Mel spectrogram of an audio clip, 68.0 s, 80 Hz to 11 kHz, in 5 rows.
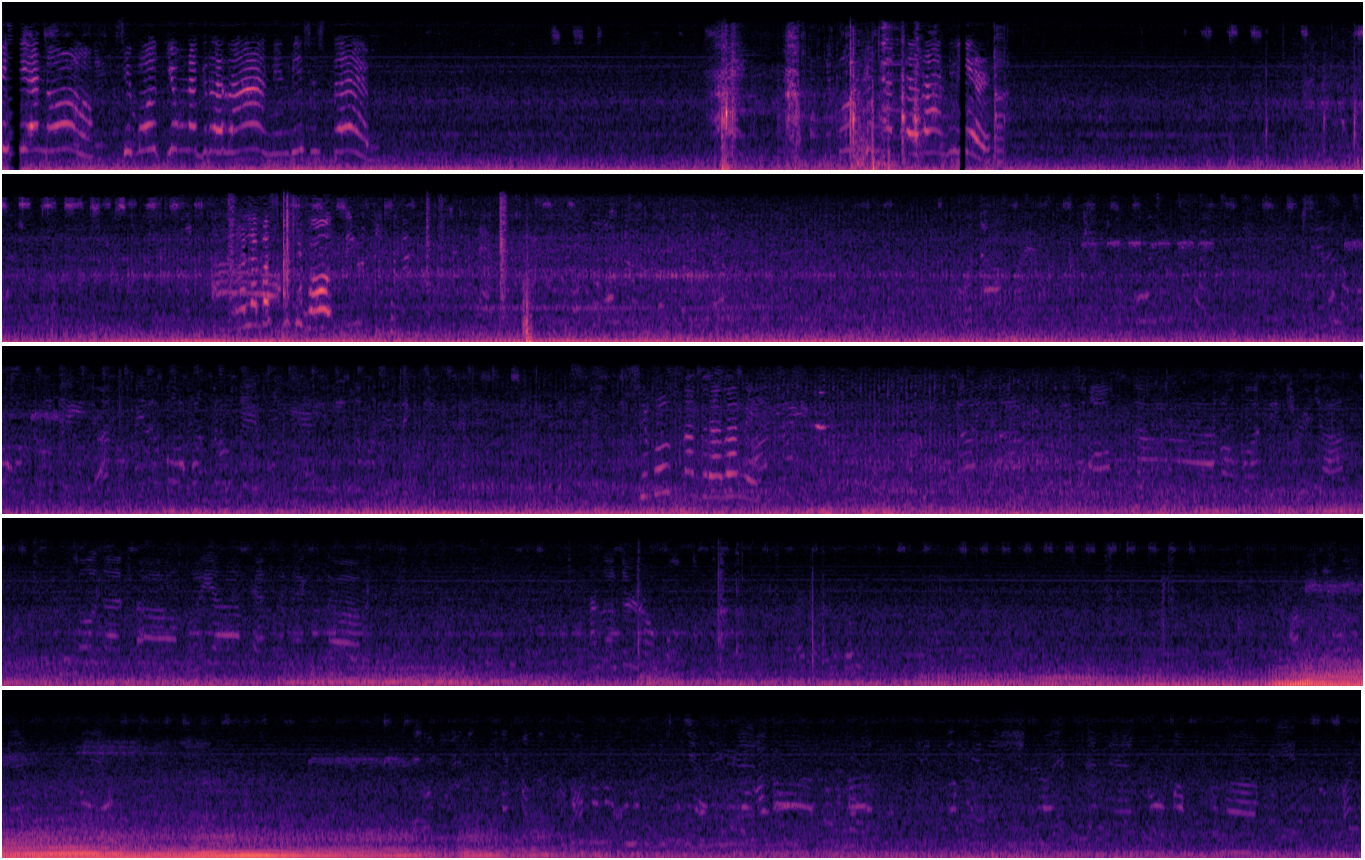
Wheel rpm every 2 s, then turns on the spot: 0, 0, 0, 10, 0, 0, 0, 0, 0, 0, 0, 0, 0, 0, 0, 0, 0, 0, 0, 0, 0, 0, 0, 0, 0, 0, 0, 0, 0, 0, 0, 0, 0, 0.
none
